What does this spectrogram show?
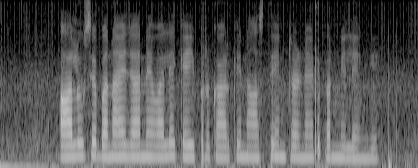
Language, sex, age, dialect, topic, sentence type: Hindi, female, 60-100, Marwari Dhudhari, agriculture, statement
